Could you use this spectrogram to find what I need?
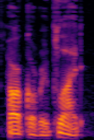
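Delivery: ordinary delivery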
